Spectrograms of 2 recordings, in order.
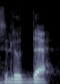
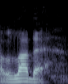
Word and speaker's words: Ludde: Eh, fast, fast inte Ludde, utan jag säger eh, Hi, my name is Ludde. Jag liksom körde svensk betoning på det. Ja. För det låter ju bara Ladde. Det låter ju konstigt. I'm Ladde, I'm a Swedish game journalist from, from Sweden, you know.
